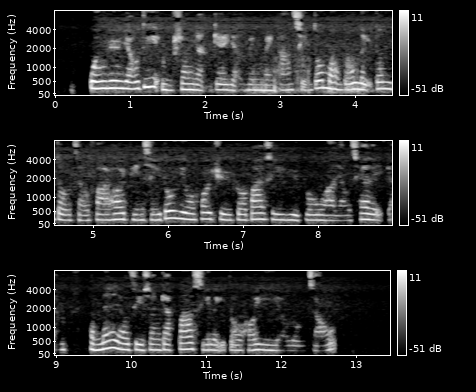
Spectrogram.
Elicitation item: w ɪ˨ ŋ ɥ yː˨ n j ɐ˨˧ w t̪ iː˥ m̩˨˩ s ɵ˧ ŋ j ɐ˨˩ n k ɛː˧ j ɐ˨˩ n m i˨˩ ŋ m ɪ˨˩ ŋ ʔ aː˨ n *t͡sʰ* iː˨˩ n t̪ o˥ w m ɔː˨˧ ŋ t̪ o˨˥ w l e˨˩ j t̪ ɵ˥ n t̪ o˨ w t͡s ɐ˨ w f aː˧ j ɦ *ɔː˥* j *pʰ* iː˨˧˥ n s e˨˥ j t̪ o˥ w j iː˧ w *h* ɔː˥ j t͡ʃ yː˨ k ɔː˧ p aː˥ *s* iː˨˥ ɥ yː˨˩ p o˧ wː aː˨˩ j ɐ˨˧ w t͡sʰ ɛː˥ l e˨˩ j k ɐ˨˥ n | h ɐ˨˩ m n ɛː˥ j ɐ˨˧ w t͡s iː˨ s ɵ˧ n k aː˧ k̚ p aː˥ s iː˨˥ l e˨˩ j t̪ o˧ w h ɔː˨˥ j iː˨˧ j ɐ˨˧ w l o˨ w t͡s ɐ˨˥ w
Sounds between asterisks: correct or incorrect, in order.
correct, correct, correct, correct, correct

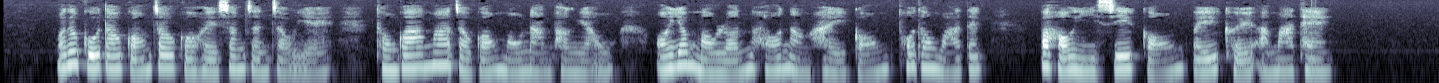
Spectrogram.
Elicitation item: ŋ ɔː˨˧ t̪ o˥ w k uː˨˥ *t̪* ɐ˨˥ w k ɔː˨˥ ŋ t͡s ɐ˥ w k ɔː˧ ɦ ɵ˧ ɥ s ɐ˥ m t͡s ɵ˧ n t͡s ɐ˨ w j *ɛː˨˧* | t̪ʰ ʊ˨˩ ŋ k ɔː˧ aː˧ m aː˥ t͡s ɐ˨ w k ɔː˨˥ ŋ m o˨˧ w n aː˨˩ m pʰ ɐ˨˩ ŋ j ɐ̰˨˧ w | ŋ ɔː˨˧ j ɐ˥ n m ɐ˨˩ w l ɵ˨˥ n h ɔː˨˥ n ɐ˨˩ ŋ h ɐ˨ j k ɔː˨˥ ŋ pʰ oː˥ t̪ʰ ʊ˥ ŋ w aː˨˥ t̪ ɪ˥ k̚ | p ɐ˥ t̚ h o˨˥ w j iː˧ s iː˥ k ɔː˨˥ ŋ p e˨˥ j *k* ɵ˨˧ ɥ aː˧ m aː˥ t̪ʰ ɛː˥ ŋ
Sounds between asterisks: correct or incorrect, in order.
correct, correct, incorrect

